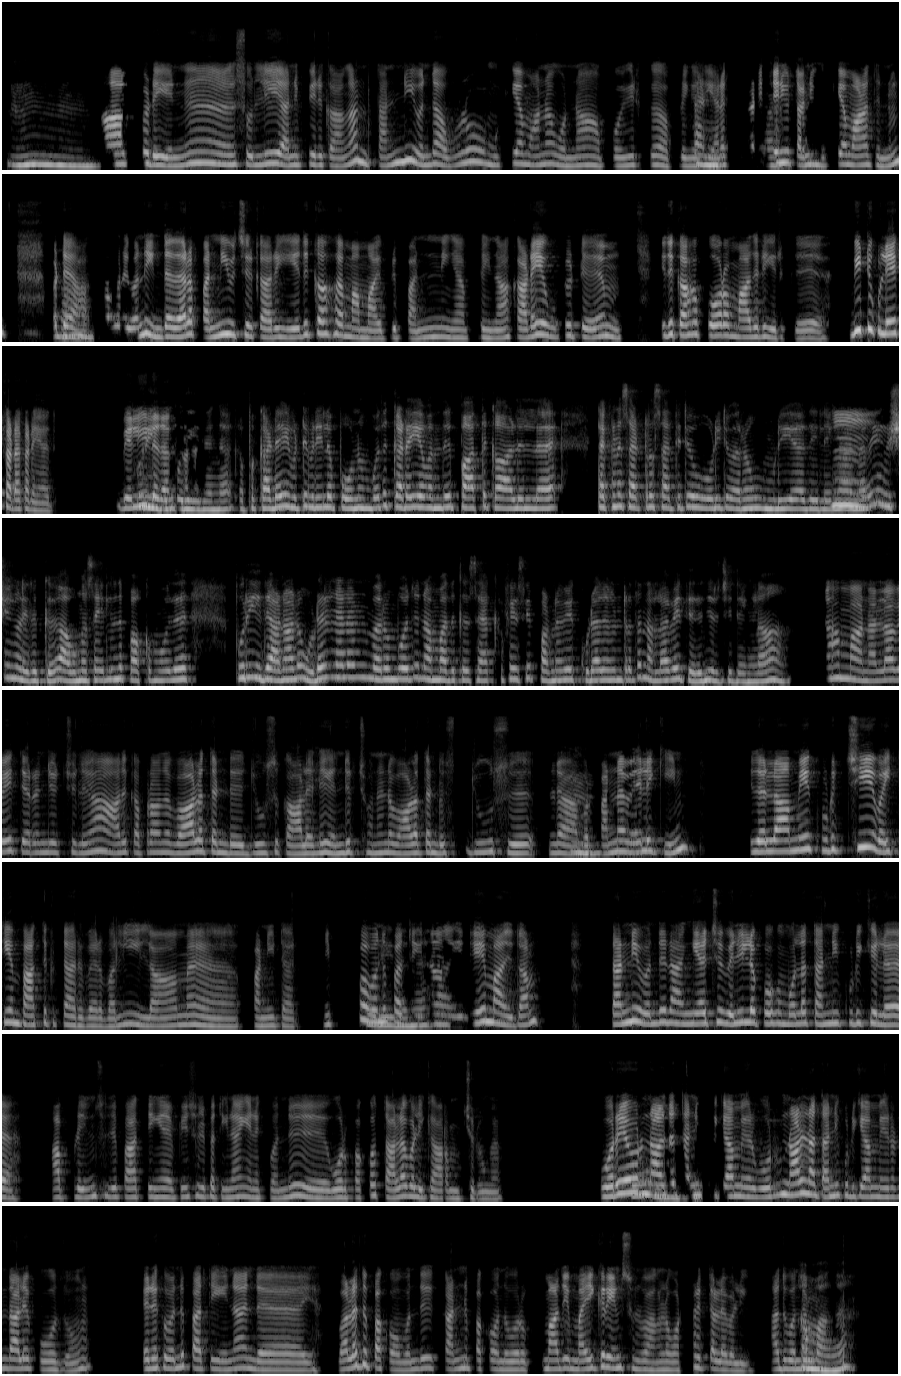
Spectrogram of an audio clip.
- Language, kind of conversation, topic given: Tamil, podcast, உடலில் நீர் தேவைப்படுவதை எப்படி அறிகிறீர்கள்?
- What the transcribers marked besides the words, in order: drawn out: "ம்"; drawn out: "அப்பிடின்னு"; "விட்டுட்டு" said as "வுட்டுட்டு"; in English: "சாக்ரிஃபைஸ்"; in English: "மைக்ரைன்"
